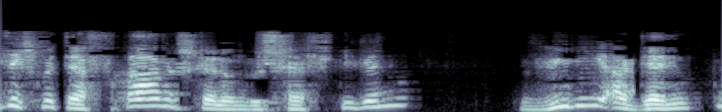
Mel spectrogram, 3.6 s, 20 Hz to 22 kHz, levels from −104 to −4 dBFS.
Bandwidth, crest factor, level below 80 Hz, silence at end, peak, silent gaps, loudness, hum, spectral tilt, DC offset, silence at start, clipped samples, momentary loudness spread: 7 kHz; 18 dB; -66 dBFS; 0 s; -2 dBFS; none; -19 LUFS; none; -5.5 dB/octave; under 0.1%; 0 s; under 0.1%; 9 LU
